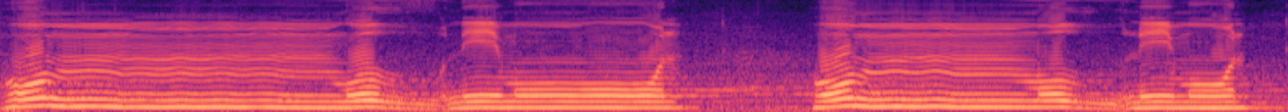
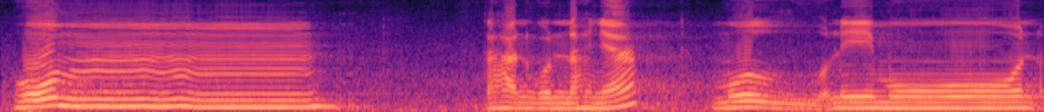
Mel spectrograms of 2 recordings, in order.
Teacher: Kemudian hum muzlimun, hum muzlimun, ada mim mati bertemu mim, maka kita namakan hukum tajwidnya idgham mimi. Cara membacanya, masukkan mimnya kepada mim setelahnya dan ditahan. Hum, tahan gunnahnya.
